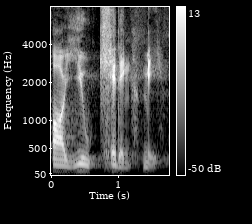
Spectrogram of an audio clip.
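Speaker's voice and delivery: slow, stern, intense, leaning in hard. Retelling a mentor's reaction to a small profit: imitating Bob Proctor's intense voice. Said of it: "It was more like".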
